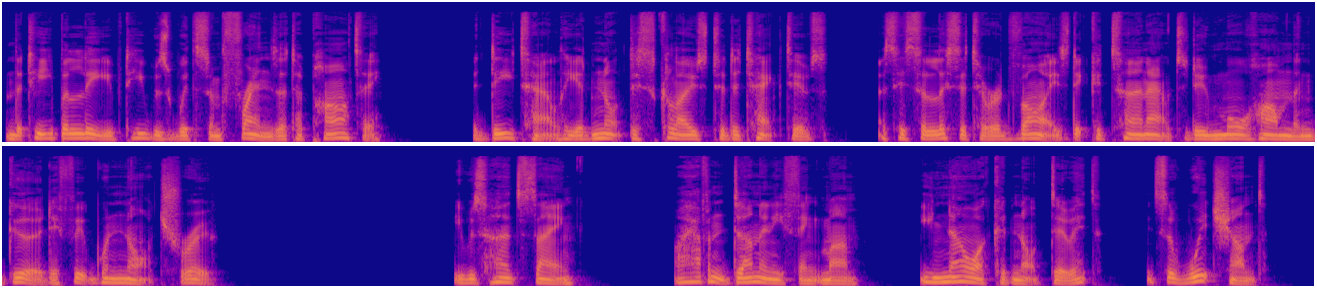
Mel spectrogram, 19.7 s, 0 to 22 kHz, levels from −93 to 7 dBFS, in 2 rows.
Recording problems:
none

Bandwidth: 16 kHz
